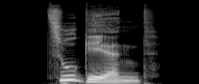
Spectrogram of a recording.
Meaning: present participle of zugehen
- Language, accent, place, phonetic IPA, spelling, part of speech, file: German, Germany, Berlin, [ˈt͡suːˌɡeːənt], zugehend, verb, De-zugehend.ogg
